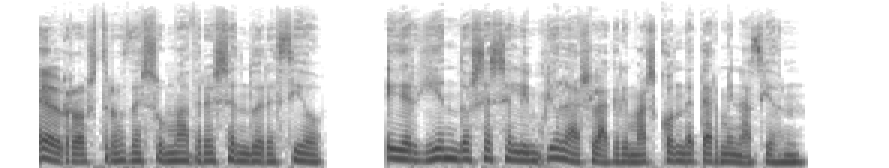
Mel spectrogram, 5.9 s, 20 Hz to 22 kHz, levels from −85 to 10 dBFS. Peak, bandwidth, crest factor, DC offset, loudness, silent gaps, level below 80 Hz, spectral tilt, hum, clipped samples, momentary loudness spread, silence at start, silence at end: -6 dBFS; 19 kHz; 16 dB; under 0.1%; -23 LUFS; none; -54 dBFS; -5 dB/octave; none; under 0.1%; 5 LU; 0.25 s; 0.55 s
